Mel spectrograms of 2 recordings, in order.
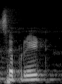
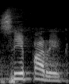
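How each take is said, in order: First: The middle vowel is short and reduced. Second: The middle vowel is a full, clear 'pa'. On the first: This is how the word is normally spoken. "बोला जाता है सेपरेट" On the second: This is said to help remember the spelling. "तो इसको पढ़ना क्या? सेपारेट"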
